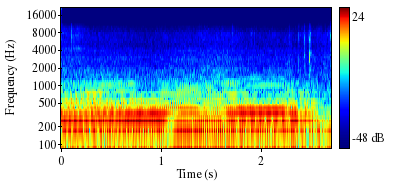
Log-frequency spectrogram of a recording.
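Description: A Porsche 991.1 Carrera S with a dual-clutch transmission accelerates hard, its engine note climbing loud and close in a steady rising pitch before a quick shift near the end.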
